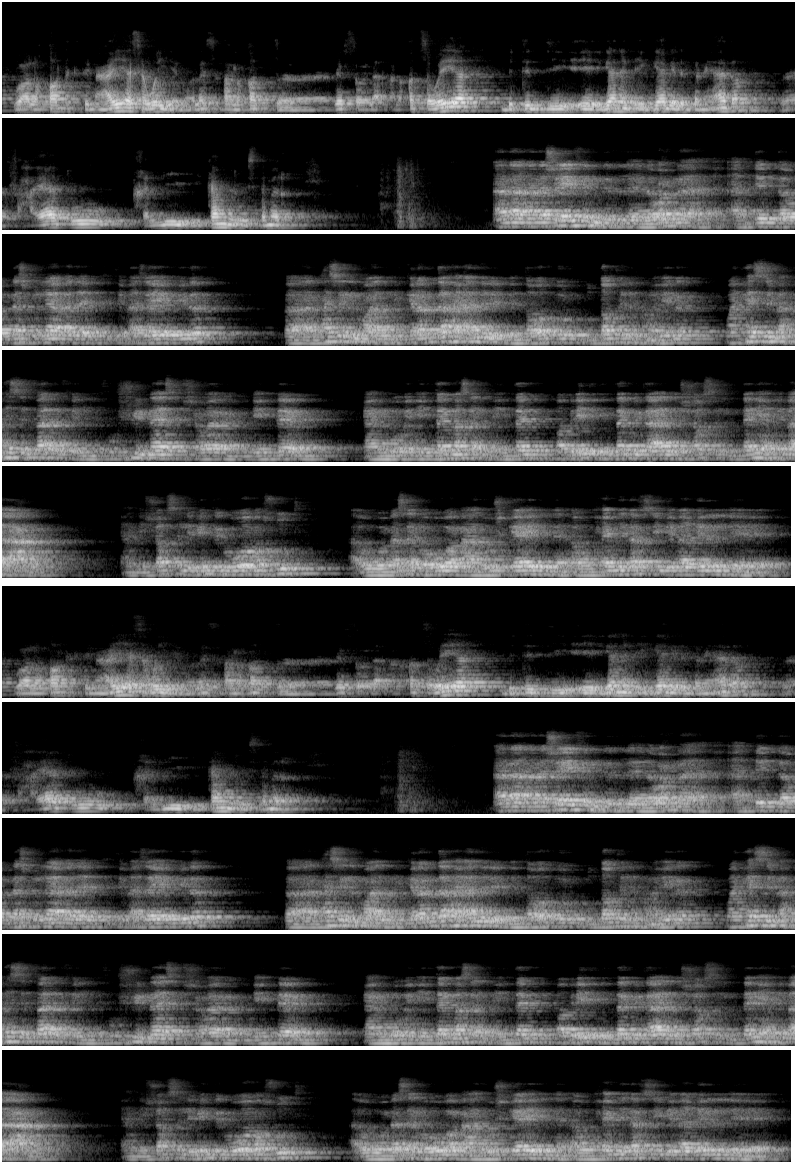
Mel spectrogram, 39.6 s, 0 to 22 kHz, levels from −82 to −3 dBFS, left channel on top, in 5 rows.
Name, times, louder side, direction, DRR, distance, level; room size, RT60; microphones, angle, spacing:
voice 1, 0.1-4.7 5.0-7.5 7.8-10.7, left 3 dB, 90° left, 6 dB, 0.3 m, -23 dB
voice 2, 12.8-17.9 18.7-22.8 23.1-26.9 27.4-32.2 32.9-34.8 35.2-39.4, left 1 dB, 65° left, -9 dB, 1.2 m, -24 dB
2.8 x 2.1 x 2.7 m, 1.0 s
head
